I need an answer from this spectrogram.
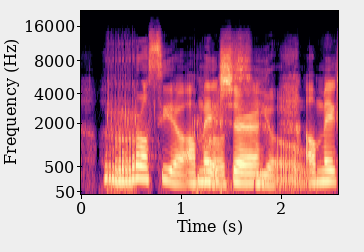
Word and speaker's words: Rocio: But the emphasis in the name Rosio, I'm here for it because a lot of people botch my name, especially living in Oklahoma for so long. They can't say my name right. And I'm like, it's really not that hard. But I love it. Especially the roll on the R.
